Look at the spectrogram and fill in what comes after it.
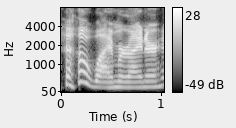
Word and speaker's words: Weimaraner: Weimaraner.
